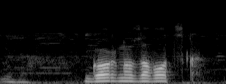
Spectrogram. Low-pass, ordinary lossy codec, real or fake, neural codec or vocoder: 7.2 kHz; Opus, 24 kbps; real; none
